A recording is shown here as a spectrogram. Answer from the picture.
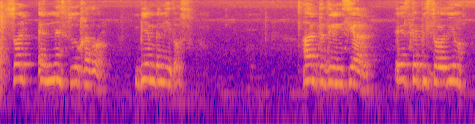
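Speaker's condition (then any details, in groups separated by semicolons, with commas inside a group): Cerebral palsy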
